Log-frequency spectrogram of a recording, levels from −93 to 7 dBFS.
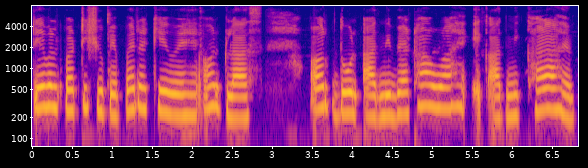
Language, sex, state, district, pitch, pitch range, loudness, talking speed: Hindi, female, Jharkhand, Deoghar, 245 Hz, 215-275 Hz, -14 LUFS, 165 wpm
